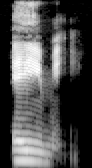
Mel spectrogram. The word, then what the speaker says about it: Ai-Me: TCL's Amy, which, listener, is spelled AI-me. It's like AIME. 2 words, but it's pronounced Amy.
